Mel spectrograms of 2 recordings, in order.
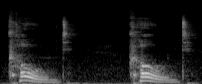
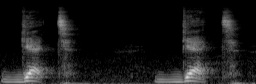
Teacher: o k e o g são produzidos na parte velar o k é voiceless e o g G é voiced OK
